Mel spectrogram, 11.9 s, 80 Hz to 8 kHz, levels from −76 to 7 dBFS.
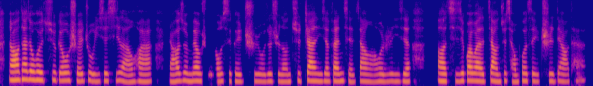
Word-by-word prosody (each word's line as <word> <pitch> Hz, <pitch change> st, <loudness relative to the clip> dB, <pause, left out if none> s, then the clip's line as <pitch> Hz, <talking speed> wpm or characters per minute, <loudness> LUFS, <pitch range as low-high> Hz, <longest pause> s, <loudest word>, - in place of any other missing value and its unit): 然 230 Hz, -, +6 dB
后 235 Hz, +1 st, +9 dB
她 250 Hz, 0 st, +4 dB
就 245 Hz, -1 st, +5 dB
会 235 Hz, -1 st, +5 dB
去 230 Hz, +1 st, -6 dB
给 220 Hz, -, -1 dB
我 220 Hz, +1 st, +2 dB
水 205 Hz, -1 st, -1 dB
煮 210 Hz, 0 st, -3 dB
一 200 Hz, 0 st, -4 dB
些 210 Hz, +1 st, -2 dB
西 220 Hz, +2 st, -7 dB
兰 190 Hz, -2 st, -1 dB
花， 195 Hz, 0 st, -1 dB, 0.3 s
然 195 Hz, -, -2 dB
后 205 Hz, +2 st, +2 dB
就 220 Hz, 0 st, -2 dB
没 205 Hz, +1 st, 0 dB
有 210 Hz, -1 st, +3 dB
什 -, -, -12 dB
么 385 Hz, -, -14 dB
东 200 Hz, +1 st, -2 dB
西 205 Hz, 0 st, -7 dB
可 205 Hz, 0 st, -6 dB
以 195 Hz, -, -1 dB
吃， 200 Hz, 0 st, -5 dB
我 195 Hz, -1 st, -4 dB
就 200 Hz, +1 st, -1 dB
只 200 Hz, +1 st, -6 dB
能 190 Hz, 0 st, -3 dB
去 215 Hz, +1 st, -6 dB
沾 210 Hz, -2 st, +6 dB
一 -, -, -2 dB
些 200 Hz, 0 st, -1 dB
番 200 Hz, 0 st, +2 dB
茄 200 Hz, -3 st, -6 dB
酱 200 Hz, -2 st, 0 dB
啊， 190 Hz, 0 st, -6 dB
或 200 Hz, +1 st, -2 dB
者 195 Hz, -, -6 dB
是 200 Hz, +1 st, -5 dB
一 200 Hz, 0 st, -5 dB
些， 200 Hz, 0 st, -1 dB, 0.5 s
呃， 205 Hz, -2 st, +5 dB
奇 200 Hz, 0 st, -8 dB
奇 210 Hz, -, +2 dB
怪 220 Hz, 0 st, +5 dB
怪 210 Hz, -1 st, +5 dB
的 200 Hz, -, +2 dB
酱， 200 Hz, 0 st, +3 dB
去 215 Hz, +2 st, -6 dB
强 190 Hz, -3 st, -5 dB
迫 210 Hz, +1 st, -2 dB
自 205 Hz, 0 st, -5 dB
己 195 Hz, -1 st, -3 dB
吃 205 Hz, +1 st, -3 dB
掉 195 Hz, -1 st, -4 dB
它。 220 Hz, +3 st, -15 dB
205 Hz, 300 characters per minute, -23 LUFS, 195-215 Hz, 0.5 s, 后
